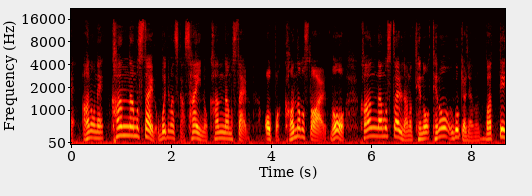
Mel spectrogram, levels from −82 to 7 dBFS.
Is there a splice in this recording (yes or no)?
no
